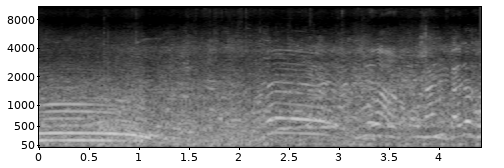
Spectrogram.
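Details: Bullocks offered for sale at a border-area cattle market ahead of Qurbani; a low, steady moo of about a second opens, followed by fainter wavering calls amid a murmuring crowd.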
